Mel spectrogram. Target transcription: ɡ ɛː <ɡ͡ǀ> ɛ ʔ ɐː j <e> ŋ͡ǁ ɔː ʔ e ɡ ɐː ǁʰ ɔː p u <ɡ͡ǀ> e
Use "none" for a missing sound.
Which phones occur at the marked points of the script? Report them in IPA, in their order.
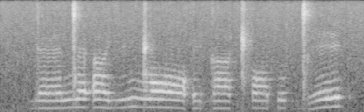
ŋ͡ǀ, y, ɡ͡ǀ

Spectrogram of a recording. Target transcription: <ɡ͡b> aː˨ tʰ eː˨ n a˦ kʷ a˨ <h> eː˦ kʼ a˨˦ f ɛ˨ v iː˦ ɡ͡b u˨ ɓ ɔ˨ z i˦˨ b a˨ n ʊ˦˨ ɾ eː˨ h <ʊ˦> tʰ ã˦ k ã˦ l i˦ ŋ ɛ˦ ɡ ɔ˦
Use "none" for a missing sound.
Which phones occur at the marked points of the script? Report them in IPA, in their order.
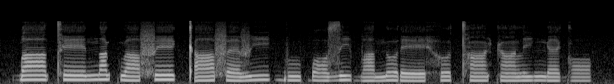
ɡ͡b, f, ʊ˦

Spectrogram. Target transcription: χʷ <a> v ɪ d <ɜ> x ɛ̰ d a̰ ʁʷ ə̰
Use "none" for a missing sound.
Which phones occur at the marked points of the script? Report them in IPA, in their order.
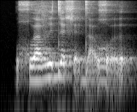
a, ɛ

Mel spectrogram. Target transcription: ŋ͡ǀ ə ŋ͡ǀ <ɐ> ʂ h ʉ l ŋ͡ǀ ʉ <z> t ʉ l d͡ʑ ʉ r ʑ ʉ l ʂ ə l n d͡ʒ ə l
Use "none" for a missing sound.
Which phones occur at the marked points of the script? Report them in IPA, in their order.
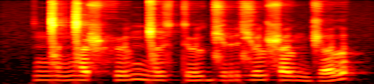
ə, z

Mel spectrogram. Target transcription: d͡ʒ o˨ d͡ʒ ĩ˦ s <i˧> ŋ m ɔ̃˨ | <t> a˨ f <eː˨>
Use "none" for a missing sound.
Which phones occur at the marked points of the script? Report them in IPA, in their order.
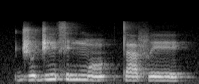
i˧, t, eː˨

